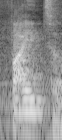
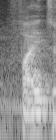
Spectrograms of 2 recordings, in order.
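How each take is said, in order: First: It has a British accent with a clear T. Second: It has a British accent with a clear T.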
